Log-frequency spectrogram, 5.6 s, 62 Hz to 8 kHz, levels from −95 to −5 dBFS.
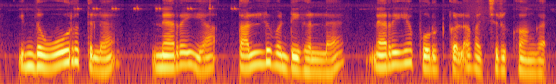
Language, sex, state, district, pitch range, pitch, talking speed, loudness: Tamil, female, Tamil Nadu, Nilgiris, 145-180 Hz, 160 Hz, 75 wpm, -15 LUFS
